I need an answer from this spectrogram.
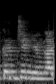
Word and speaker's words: कंचनजंगा: ठीक है, इसकी स्पेलिंग देख के, इसको पढ़ के ऐसा नहीं लगता कि कंचनजंगा लिखा होगा। ठीक है, इस तरह की स्पेलिंग है कंचनजंगा।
